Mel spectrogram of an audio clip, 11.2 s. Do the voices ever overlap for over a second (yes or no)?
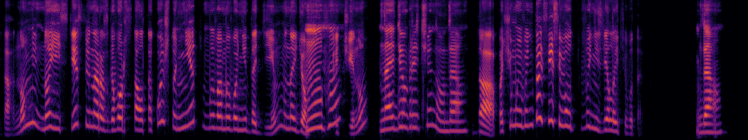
no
